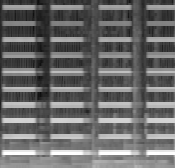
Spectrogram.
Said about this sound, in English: A beeping noise sounded over the ship's speakers.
